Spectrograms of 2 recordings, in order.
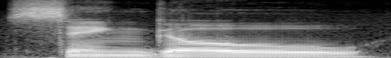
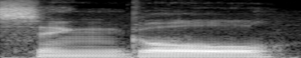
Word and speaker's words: single: Singo versus single.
